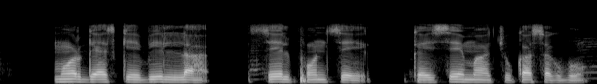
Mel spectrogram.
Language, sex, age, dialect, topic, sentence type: Chhattisgarhi, male, 60-100, Eastern, banking, question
